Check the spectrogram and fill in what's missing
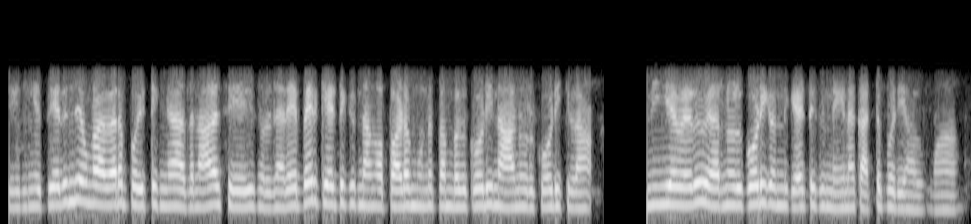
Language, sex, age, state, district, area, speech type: Tamil, female, 18-30, Tamil Nadu, Madurai, urban, conversation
